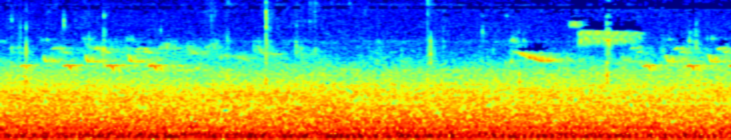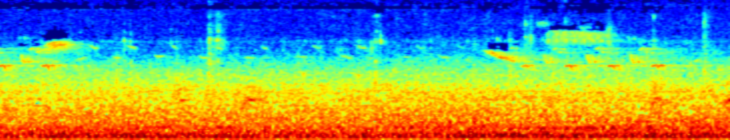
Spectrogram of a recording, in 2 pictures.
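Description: Outdoor backyard ambience: a steady low rumble with a songbird singing the same short phrase three times, about every four to five seconds. Each phrase is a quick downward note followed by a run of short chirps.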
